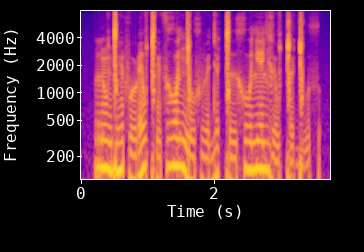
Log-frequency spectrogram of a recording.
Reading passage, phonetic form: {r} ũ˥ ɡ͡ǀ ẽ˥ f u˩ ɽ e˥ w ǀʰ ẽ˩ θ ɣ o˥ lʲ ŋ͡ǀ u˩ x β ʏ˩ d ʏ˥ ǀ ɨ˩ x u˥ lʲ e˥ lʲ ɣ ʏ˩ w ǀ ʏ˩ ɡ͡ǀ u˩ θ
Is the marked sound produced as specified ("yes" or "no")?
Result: yes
